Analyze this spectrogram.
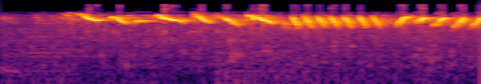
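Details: Oriental white-eye singing 'nembak' style, played to get other white-eyes singing. After a quiet start come high, bright swooping notes that speed into a quick, shrill pulsing run.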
